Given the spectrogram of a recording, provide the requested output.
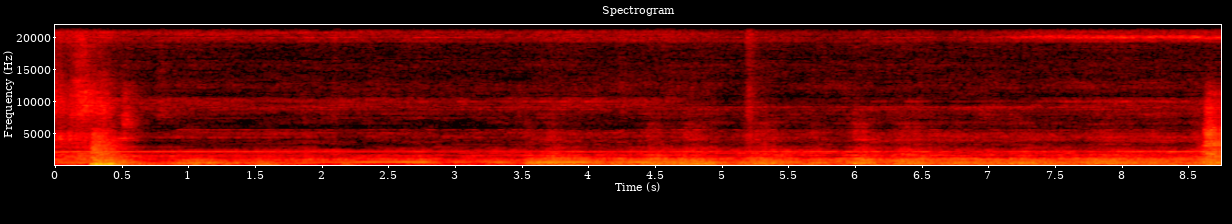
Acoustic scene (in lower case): elevator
